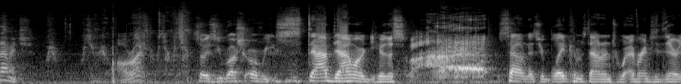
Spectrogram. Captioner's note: gurgle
